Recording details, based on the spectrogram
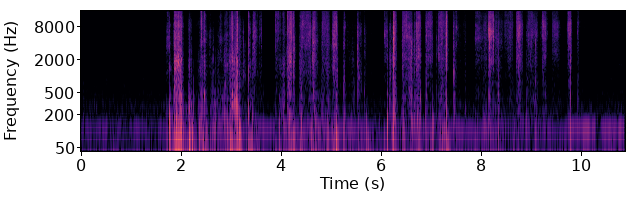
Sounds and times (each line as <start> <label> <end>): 1.7 metal scissors cutting through paper 10.1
